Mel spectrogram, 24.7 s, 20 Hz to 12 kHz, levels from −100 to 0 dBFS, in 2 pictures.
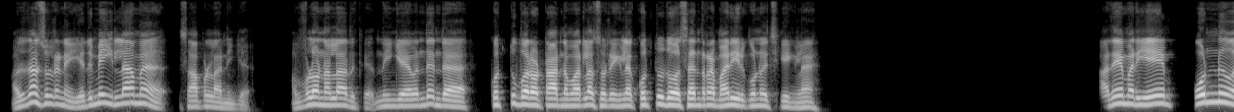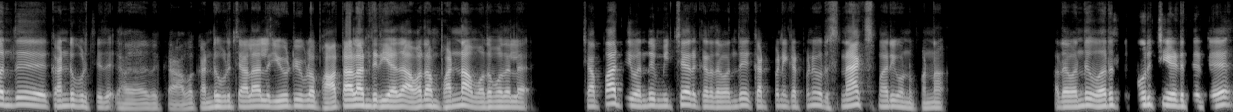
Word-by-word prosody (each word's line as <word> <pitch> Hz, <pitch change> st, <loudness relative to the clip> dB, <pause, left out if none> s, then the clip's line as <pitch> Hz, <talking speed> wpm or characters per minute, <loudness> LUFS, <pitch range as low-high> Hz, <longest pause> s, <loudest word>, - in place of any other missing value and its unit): அதுதா 145 Hz, -, +1 dB
சொல்றேனே. 185 Hz, -8 st, -2 dB
எதுவுமே 180 Hz, +10 st, 0 dB
இல்லாம 210 Hz, +3 st, +2 dB, 0.5 s
சாப்புட்லாம் 130 Hz, -5 st, -3 dB
நீங்க. 90 Hz, -3 st, -12 dB, 0.5 s
அவ்ளோ 165 Hz, +11 st, +1 dB
நல்லாருக்கு. 160 Hz, -10 st, -1 dB
நீங்க 145 Hz, +1 st, -3 dB, 0.2 s
வந்து 165 Hz, +5 st, -3 dB
இந்த 150 Hz, -2 st, +3 dB, 0.4 s
கொத்து 170 Hz, +4 st, -2 dB
பரோட்டா 160 Hz, -2 st, +6 dB
அந்தமாரிலாம் 155 Hz, +2 st, +1 dB
சொல்றீங்கள. 150 Hz, 0 st, +1 dB
கொத்து 165 Hz, +3 st, 0 dB
தோசைன்றமாரி 160 Hz, 0 st, +4 dB
இருக்குன்னு 150 Hz, +1 st, -1 dB
வச்சுக்கங்களேன். 120 Hz, -4 st, -5 dB, 2.9 s
அதே 190 Hz, -, +3 dB
மாதிரியே 180 Hz, 0 st, +5 dB, 0.4 s
பொண்ணு 230 Hz, +3 st, +4 dB
வந்து 170 Hz, +1 st, -2 dB, 0.3 s
கண்டுபிடிச்சுது. 135 Hz, -5 st, -4 dB, 0.4 s
அதுக் 95 Hz, -3 st, -12 dB
அவ 100 Hz, +4 st, -8 dB
கண்டுபிடிச்சாளா! 130 Hz, +3 st, -1 dB
இல்ல 135 Hz, -, 0 dB
யூட்யூப் 140 Hz, 0 st, -2 dB
ல 135 Hz, -, +3 dB
பார்த்தாளான்னு 145 Hz, +4 st, +5 dB
தெரியாது. 135 Hz, -1 st, +3 dB
அவ 120 Hz, +3 st, +1 dB
தான் 135 Hz, -4 st, -1 dB
பண்ணா 150 Hz, +5 st, +3 dB
மொத 125 Hz, +2 st, -2 dB
மொதல்ல. 125 Hz, -2 st, -1 dB, 0.6 s
சப்பாத்தி 155 Hz, +4 st, +1 dB
வந்து 145 Hz, +3 st, -3 dB
மிச்சம் 145 Hz, +5 st, 0 dB
இருக்குறத 130 Hz, -5 st, -3 dB
வந்து 135 Hz, +6 st, -5 dB
கட் 130 Hz, -1 st, -5 dB
பண்ணி, 145 Hz, -1 st, -6 dB
கட் 130 Hz, -, -6 dB
பண்ணி 160 Hz, +1 st, -5 dB
1 110 Hz, -, -9 dB
ஸ்நாக்ஸ் 160 Hz, +5 st, +2 dB
மாரி 135 Hz, +1 st, -2 dB
1 110 Hz, -4 st, -7 dB
பண்ணா. 110 Hz, +1 st, -6 dB, 1.2 s
அத 125 Hz, -, -4 dB
வந்து 155 Hz, +4 st, -1 dB
வறுத் 150 Hz, +3 st, 0 dB
பொறிச்சு 170 Hz, 0 st, -2 dB
எடுத்துட்டு. 140 Hz, -3 st, -2 dB
145 Hz, 135 wpm, -25 LUFS, 130-160 Hz, 2.9 s, பரோட்டா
